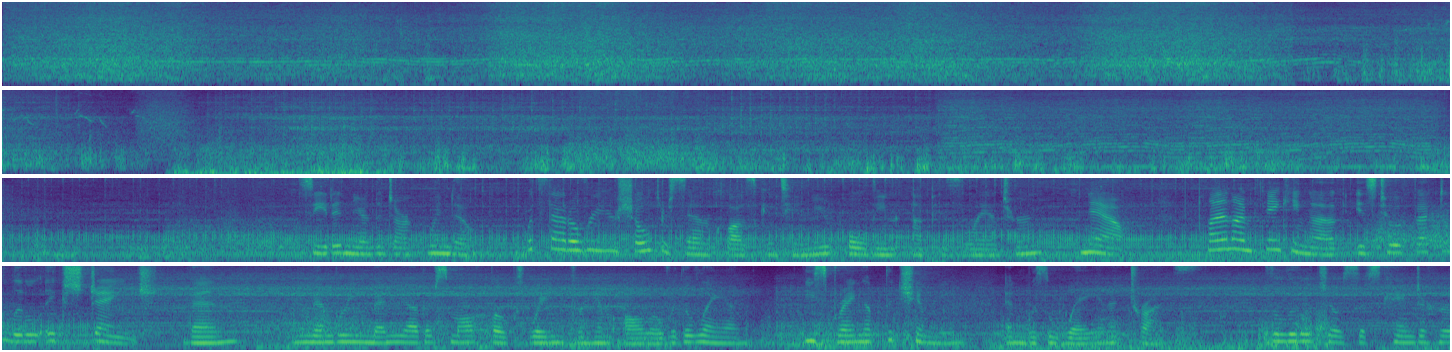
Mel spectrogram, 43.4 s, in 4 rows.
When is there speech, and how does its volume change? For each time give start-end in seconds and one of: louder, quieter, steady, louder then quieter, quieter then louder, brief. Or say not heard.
23.9-43.4 steady.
